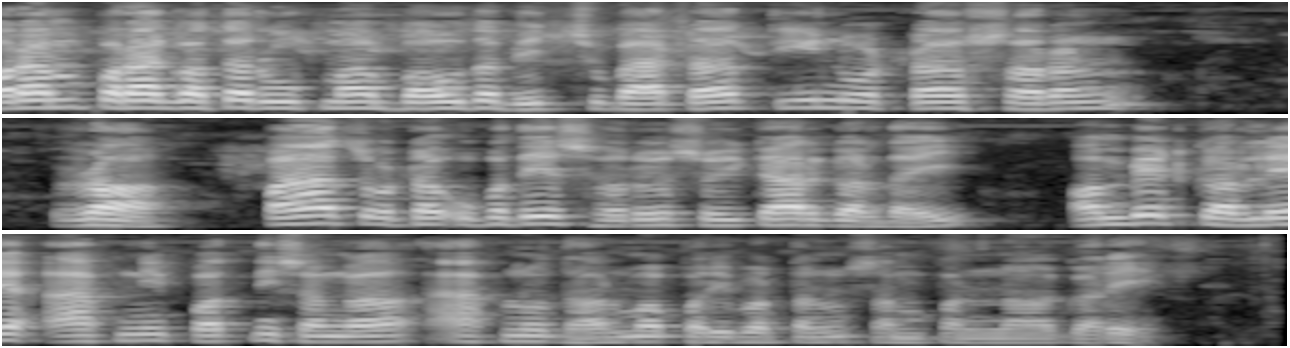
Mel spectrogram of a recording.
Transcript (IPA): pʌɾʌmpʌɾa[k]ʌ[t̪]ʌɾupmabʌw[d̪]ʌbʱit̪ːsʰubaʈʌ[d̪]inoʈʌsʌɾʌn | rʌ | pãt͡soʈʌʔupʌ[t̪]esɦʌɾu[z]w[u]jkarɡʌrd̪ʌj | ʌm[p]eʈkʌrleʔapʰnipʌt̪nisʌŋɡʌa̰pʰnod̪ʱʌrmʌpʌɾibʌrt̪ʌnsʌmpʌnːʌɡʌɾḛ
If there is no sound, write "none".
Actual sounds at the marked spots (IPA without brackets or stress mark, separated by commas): ɡ, t̪, d̪, t̪, d̪, s, u, b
